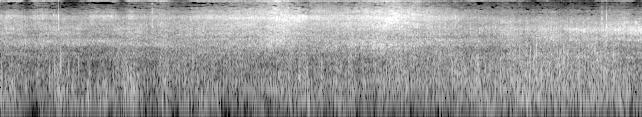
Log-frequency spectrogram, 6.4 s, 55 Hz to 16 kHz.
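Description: Wind buffeting the microphone of a handlebar-mounted camera on a bicycle riding at about 35 km/h, a steady rushing noise heavy in the low end.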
